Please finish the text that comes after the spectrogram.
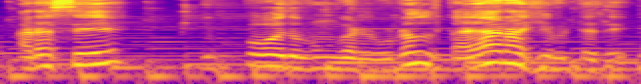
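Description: A man voicing an elderly, calm and sly holy man who speaks in formal, measured instruction. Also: on the high side, music in the background. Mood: calm, instructive.

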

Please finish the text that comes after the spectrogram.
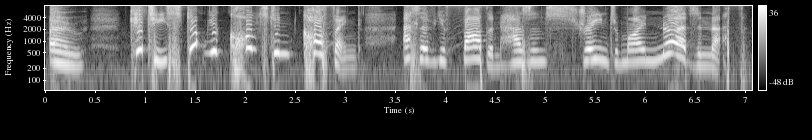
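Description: A woman voicing an excitable, nervous mother mouse in a storybook, with shrill, dramatic exclamations. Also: unhurried, a little hiss or hum, full character voice, rough recording. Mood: fretful.

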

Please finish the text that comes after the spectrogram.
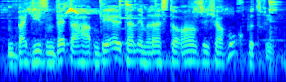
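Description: A man's voice: mid-range voice, steady tone, racing, very noisy, lightly acted. An actor playing a polite but distracted young man in a children's radio play.

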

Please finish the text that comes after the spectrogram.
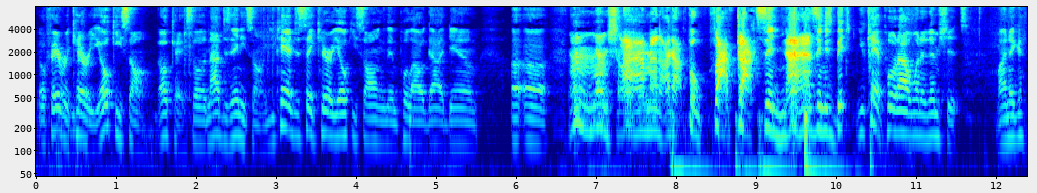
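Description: A man's voice: a little high, moderate pace, vocal fry, sharp tone. A young man in a small bedroom talking into a headset, reacting to a video in slangy casual chat. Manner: slangy, repeats "you feel me, bro".

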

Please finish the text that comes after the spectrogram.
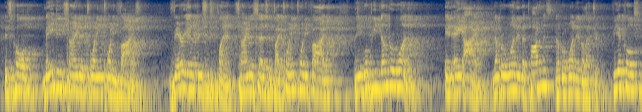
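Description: A man's voice: a little high, darkish tone. A middle-aged man on a stage giving a conference keynote, telling stories and asking rhetorical questions into a headset mic. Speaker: keynote speaker. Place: large conference hall on a stage. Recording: very echoey hall.

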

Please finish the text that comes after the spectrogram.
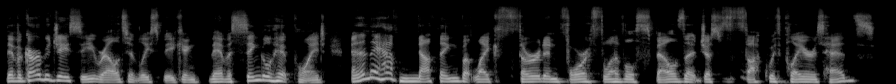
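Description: Dry, husky male podcast host. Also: medium pitch, animated, normal speed, few pauses, no echo. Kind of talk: scripted introduction and casual chat.

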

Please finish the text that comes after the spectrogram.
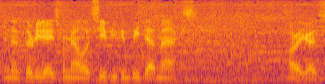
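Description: A man's voice: mid-range voice, fairly even intonation, brisk. A man in his thirties talking casually and candidly to camera, self-critical, recorded on a phone at arm's length in a gym. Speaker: gym vlogger. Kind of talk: casual motivational chat to camera. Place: large indoor gym. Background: loud music.

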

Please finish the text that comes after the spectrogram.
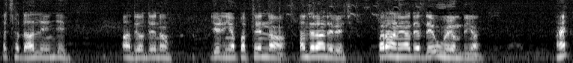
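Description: A man's voice: sits high, steady tone, moderate pace, long pauses, lo-fi sound, a little hiss or hum, close to an everyday voice. A young man with a rural Pakistani Punjabi accent playing a stubborn goatherd suitor in a village comedy drama. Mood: earnest. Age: young adult. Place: outdoors in open village field and yard. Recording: distant outdoor camera sound.

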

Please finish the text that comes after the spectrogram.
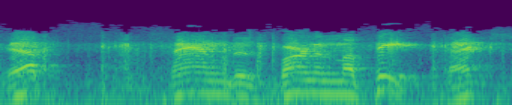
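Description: An actor playing an agreeable, folksy, laconic cowboy explorer from Texas in a radio comedy. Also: male voice, a little high, slow. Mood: weary, agreeable. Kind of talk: 1950s radio comedy acting. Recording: dull, noisy 1950s radio recording.

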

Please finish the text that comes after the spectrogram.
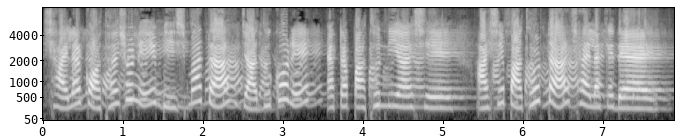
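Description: A woman's voice: high voice, takes it slowly, fairly bright tone, far from the mic. A woman narrating a scripted children's cartoon story.

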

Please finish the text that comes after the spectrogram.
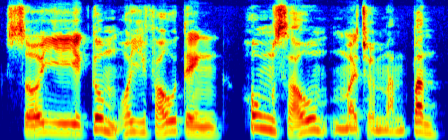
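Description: A stern police commander in a suspense audiobook, acted out by a man with a Hong Kong Cantonese accent. The delivery is earnest, insistent and argumentative, with lively pitch. The recording is dry and a little muffled. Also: normal speed, no room sound.

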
